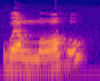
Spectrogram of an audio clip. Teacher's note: In this ayah, there's a lafz jalala, which is heavy. Wallahu, keep the waw soft, lam heavy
